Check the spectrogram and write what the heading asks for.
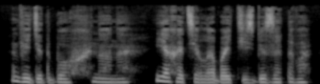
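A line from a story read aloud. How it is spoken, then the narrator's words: Sighing mutter. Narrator (Russian): глубоко вздохнула, пробормотав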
